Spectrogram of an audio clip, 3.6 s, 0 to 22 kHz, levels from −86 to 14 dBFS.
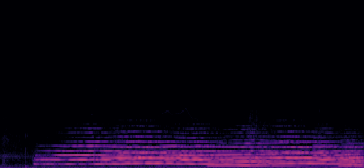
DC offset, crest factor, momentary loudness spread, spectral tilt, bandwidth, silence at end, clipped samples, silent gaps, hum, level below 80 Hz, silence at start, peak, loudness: under 0.1%; 14 dB; 7 LU; -3 dB/octave; 13.5 kHz; 0 s; under 0.1%; none; none; -72 dBFS; 0.35 s; -24 dBFS; -35 LUFS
